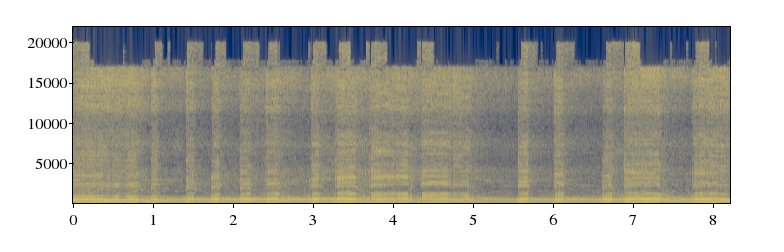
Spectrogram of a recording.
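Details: Vintage chainsaw with a governed carb cutting a leaning tree: pitch swings up and down in quick, even surges as it bites and clears the cut. The saw is strong and healthy under load.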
